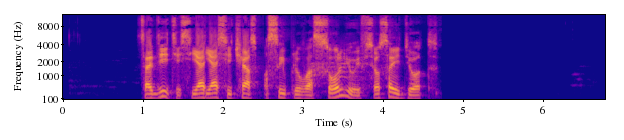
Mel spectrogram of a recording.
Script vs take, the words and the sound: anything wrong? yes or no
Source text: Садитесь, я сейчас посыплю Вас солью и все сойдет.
yes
